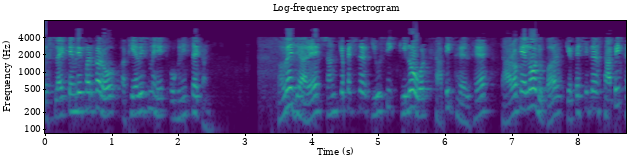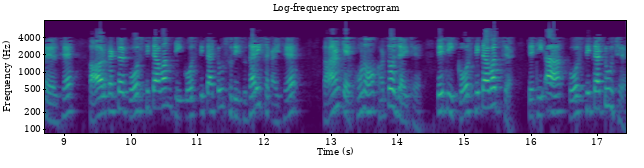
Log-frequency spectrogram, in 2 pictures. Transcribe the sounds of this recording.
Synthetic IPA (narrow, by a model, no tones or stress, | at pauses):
slaiʈ̚ʈːajmɾifʰəɾkəɾoəʈʰijaʋisminiʈoɡɽ̃isːekəɳɖ | ɦəʋed͡ʒjaɾeʃənɖkepesi̥ʈəɾkjusikiloʋəʈst̪ʰa̰pit̪ʰːəelt͡ʃʰed̪ʱaɾokeloɖupəɾkepesiʈəɾst̪ʰapit̪ʰːəelt͡ʃʰepaʋəɾkɛʈəɾkospʰiʈaʋənt̪ʰikospiʈaʈusud̪ʱisud̪ʱaɾiʃəkajt͡ʃʰe | kaɾəɳ̃kekuɽ̃okʰət̪od͡ʒajt͡ʃʰḛ | t̪et̪ʰikospʰiʈaʋəd̪̚ʱt͡ʃʰḛ | t̪et̪ʰiʔakospʰiʈaʈut͡ʃʰḛ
